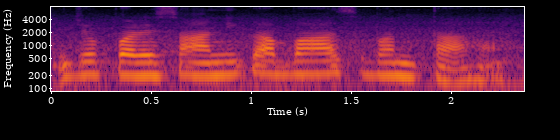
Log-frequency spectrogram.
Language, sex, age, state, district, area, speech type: Urdu, female, 30-45, Bihar, Madhubani, rural, spontaneous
